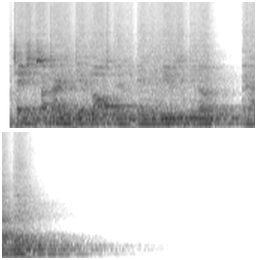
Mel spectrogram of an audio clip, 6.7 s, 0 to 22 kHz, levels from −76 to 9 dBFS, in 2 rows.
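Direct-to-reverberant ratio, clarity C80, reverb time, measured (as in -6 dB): -4.5 dB, 4.5 dB, 1.4 s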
